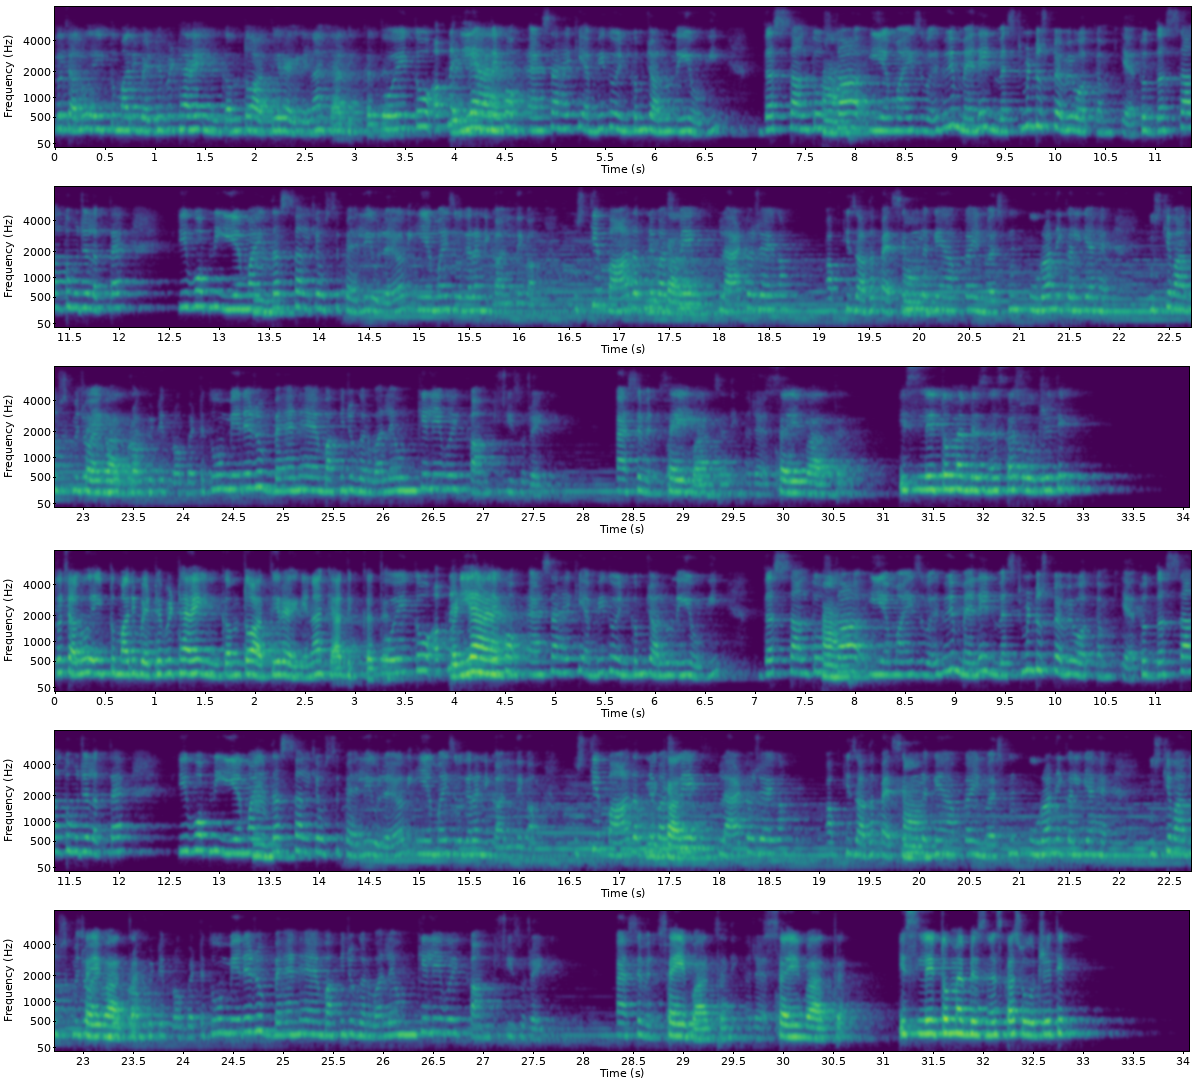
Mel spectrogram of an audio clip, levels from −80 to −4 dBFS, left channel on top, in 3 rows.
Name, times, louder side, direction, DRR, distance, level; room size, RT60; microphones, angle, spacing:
voice 1, 0.0-3.4 4.0-4.5 7.7-7.9 13.3-13.5 17.3-17.9 19.8-20.1 23.0-23.6 28.9-29.5 30.0-30.6 31.2-32.8, right 5 dB, 65° right, 8 dB, 0.5 m, -25 dB
voice 2, 3.2-18.7 19.1-27.8 28.3-29.2 29.6-30.0, equal, ahead, 4 dB, 0.3 m, -31 dB
sound 1, 14.2-30.5, equal, 70° left, 1.1 m, -42 dB
7.4 x 4.0 x 4.5 m, 1.3 s
head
